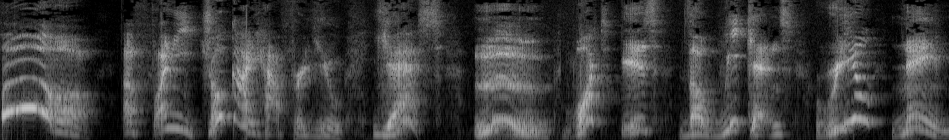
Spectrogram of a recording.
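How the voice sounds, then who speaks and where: A man uses a cartoonish character voice with a playful tone. He talks at a very slow pace. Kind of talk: comedy sketch. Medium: puppet. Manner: playful, inverted word order.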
